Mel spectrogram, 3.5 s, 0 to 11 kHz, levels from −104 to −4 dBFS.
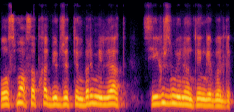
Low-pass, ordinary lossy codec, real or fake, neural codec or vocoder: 7.2 kHz; Opus, 32 kbps; fake; codec, 16 kHz, 8 kbps, FreqCodec, smaller model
